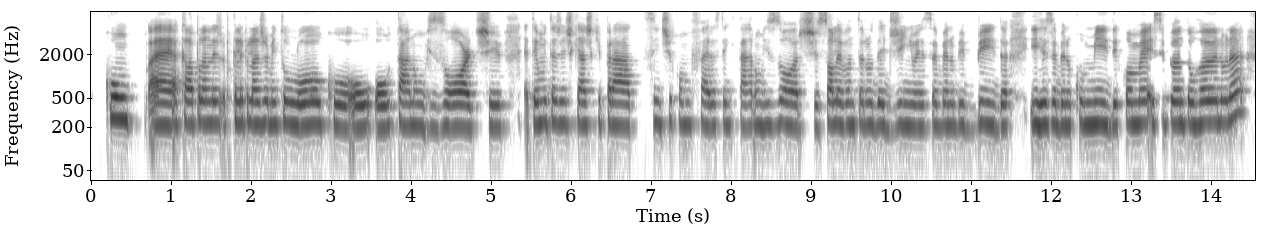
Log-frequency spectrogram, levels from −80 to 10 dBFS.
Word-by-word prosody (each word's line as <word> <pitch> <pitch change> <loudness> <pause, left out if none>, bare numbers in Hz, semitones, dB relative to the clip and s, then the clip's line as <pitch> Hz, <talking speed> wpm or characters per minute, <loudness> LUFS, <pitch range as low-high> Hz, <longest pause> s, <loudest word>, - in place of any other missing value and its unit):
com, 255 -2 +5
eh, 215 -1 +7
aquele 225 +1 +2
planeja 225 -1 -1
aquele 230 -1 -1
planejamento 225 -1 0
louco 220 0 +2
ou 200 0 +3
ou 195 +1 +4
estar 210 +1 -1
num 210 0 -3
resort 200 0 +2 0.3
eh, - - -8
tem 220 - 0
muita 230 +1 -2
gente 225 0 -4
que 225 - -9
acha 215 0 -1
que 230 - -9
para 210 -2 +1
sentir 230 +1 -7
como 225 -2 -7
férias, 215 -2 -4
tem 215 0 -7
que 215 - -22
estar 205 -1 -6
em - - -4
um - - -4
resort 210 -1 -1
só 195 +3 -1
levantando 215 0 -3
o - - -2
dedinho, 210 0 -3
recebendo 205 +1 -5
bebida, 210 0 -3 0.3
e 220 - +1
recebendo 210 -1 +1
comida 220 -1 0
e - - +1
comer 225 +1 0
e - - -1
se 225 +1 -9
empanturrando, 225 0 +1
né. 295 +5 +2
215 Hz, 180 wpm, -22 LUFS, 205-225 Hz, 0.3 s, eh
